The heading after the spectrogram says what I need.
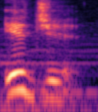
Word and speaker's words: idiot: I also read that Declan Hockney isn't too fond of being called an idiot, or as the Irish pronounce it, an idjit.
